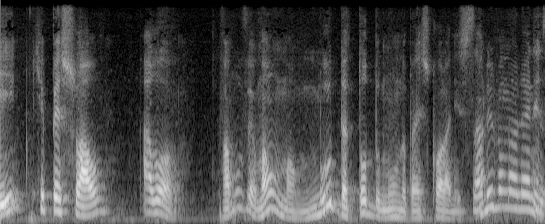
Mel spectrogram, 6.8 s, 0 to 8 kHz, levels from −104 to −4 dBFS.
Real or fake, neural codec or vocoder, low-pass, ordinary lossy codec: fake; codec, 24 kHz, 0.9 kbps, WavTokenizer, medium speech release version 2; 7.2 kHz; none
